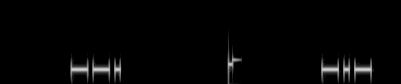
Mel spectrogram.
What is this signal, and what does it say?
Morse code, heard as a keyed tone, about 22 wpm, 700 Hz. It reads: G K
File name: Single-Letter-Number-22wpm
